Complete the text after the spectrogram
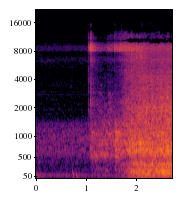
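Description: A tractor's diesel engine starts with a click and then rumbles loudly.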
